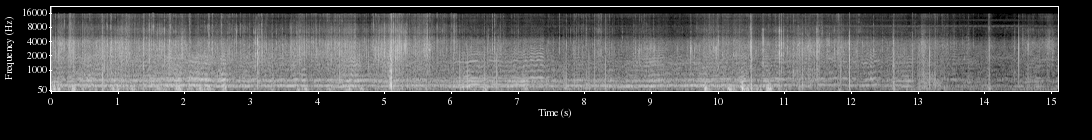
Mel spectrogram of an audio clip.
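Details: A dense, steady hum of many honey bees nesting in more than ten comb layers inside a small deep hole in a coconut tree, with low droning tones and occasional louder buzzes.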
